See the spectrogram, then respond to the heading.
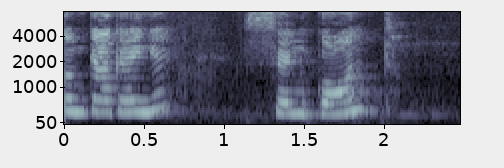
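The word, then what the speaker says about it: cinquante: जिसे हम कहते हैं सेनकोंथ। स्पेलिंग जरूर ध्यान दीजिएगा क्योंकि इनकी स्पेलिंग से ही प्रोनाउंसिएशन होता है इनका। जैसे IN होता है ना, इसको हम ओ पढ़ते हैं तो सेनकोंथ हो जाता है, सेनकोंथ हो जाता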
